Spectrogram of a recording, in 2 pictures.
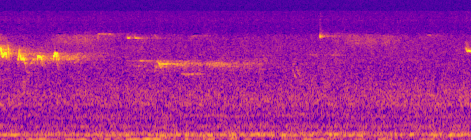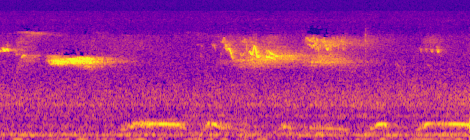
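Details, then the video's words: Dawn chorus of birds beside a lake in the Lake District National Park: soft low cooing phrases repeat through the second half, while thin high whistles and brief chirps come and go above a steady low hum. "morning chorus bird sound at dawn"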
